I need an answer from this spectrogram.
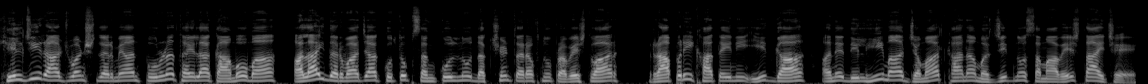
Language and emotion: Gujarati, neutral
